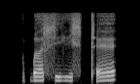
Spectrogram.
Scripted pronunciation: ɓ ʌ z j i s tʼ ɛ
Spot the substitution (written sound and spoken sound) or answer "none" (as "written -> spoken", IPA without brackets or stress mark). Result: z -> s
